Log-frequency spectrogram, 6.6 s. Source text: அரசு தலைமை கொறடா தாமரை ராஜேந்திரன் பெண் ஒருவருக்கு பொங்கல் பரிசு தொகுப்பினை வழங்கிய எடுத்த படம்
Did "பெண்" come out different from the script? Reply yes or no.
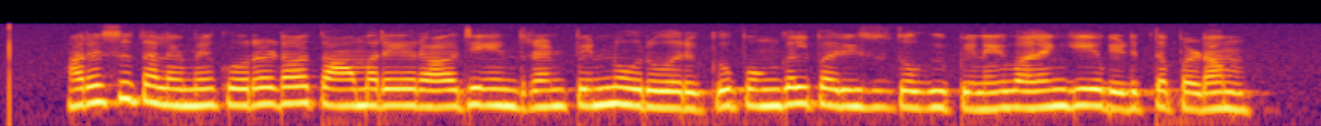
no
